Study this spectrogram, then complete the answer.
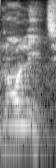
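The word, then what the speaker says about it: knowledge: উচ্চারণ হবে কি নিড আর এই যে এটার উচ্চারণ হবে কি বলতো নলেজ কি হবে নলিজ আশা করি বুঝতে পেরেছ এরপর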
